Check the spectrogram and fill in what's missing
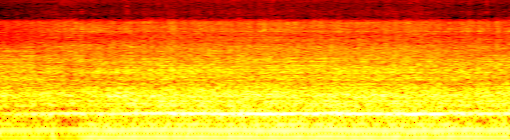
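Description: A Mahindra tractor engine runs in a farm field while irrigation channels are laid out, giving a steady, unbroken mid-distance drone with a constant low hum throughout.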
